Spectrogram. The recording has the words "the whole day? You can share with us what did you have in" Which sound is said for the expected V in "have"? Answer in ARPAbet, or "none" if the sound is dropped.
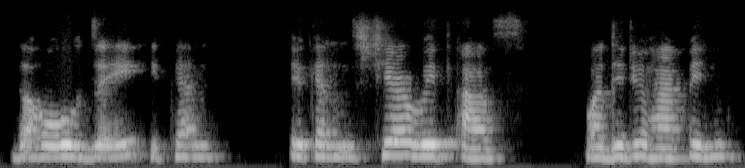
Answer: P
